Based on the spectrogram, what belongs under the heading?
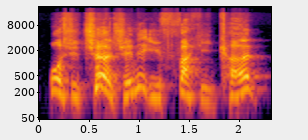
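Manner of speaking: high, loud, outraged commoner's shout; angry churchgoer. Acted. Mourner swearing back at the official, shrieked outrage.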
